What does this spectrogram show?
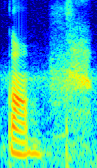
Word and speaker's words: calm: CALM, काम में एल जो है साइलेंट होता है, तो इसको हम सिर्फ प्रोनाउंस क्या करते हैं? काम।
